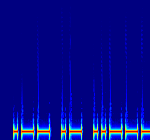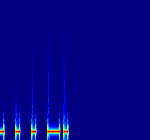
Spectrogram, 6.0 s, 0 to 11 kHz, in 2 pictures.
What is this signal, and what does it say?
Morse code, heard as a keyed tone, about 15 wpm, 700 Hz. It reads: WA2EEN
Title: USA Call Signs - 6 Characters - Repeated 3x - 15wpm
